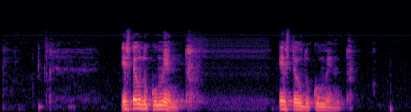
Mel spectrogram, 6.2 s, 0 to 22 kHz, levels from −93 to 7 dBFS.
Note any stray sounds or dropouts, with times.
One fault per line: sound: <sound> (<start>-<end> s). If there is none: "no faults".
no faults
